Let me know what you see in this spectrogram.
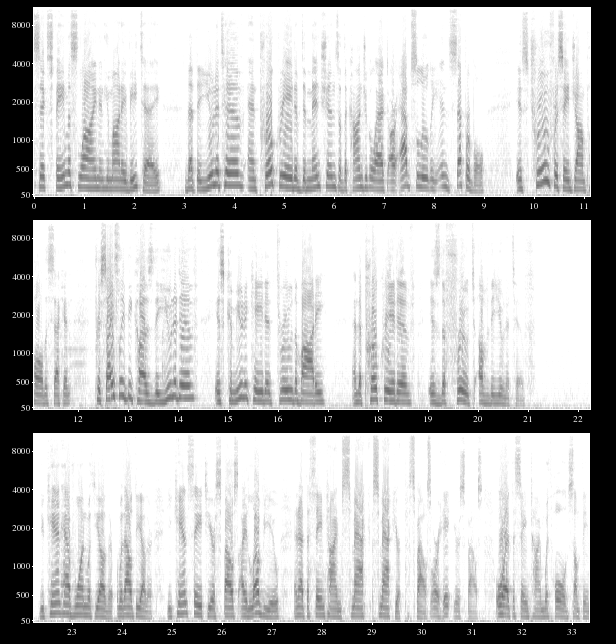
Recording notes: This lecture was given on November 21st, 2023, at Universidad Panamericana Campus Mixcoac.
